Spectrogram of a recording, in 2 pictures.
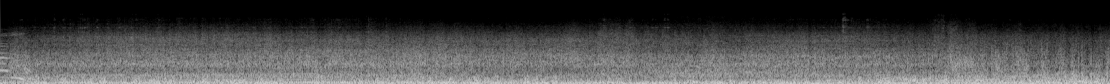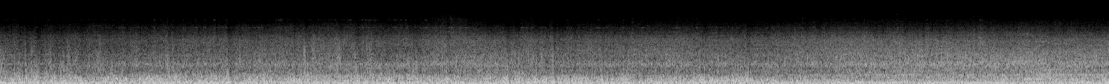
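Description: Honda XRM 125 motorcycle cruising at a steady speed, its engine mixed with a steady rush of wind and road noise on the rider's microphone.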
